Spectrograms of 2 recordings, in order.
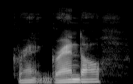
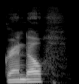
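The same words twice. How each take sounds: First: Grand, grand elf said slowly, leaning on grand; slow pun emphasis. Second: Grand elf with a rising, knowing lilt on elf; teasing rising pun. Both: Shown as a demonstration. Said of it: "Get it?".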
